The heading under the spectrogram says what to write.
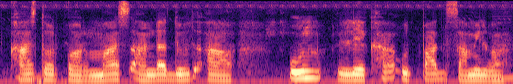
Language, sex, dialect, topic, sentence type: Bhojpuri, male, Southern / Standard, agriculture, statement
